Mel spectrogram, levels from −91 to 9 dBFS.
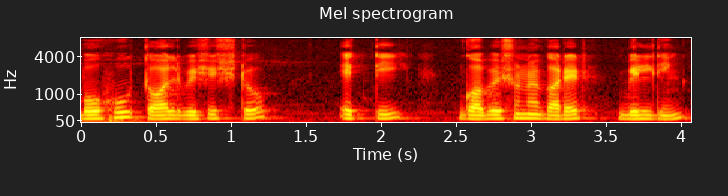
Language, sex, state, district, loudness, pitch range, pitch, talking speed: Bengali, male, West Bengal, Darjeeling, -20 LUFS, 130-150 Hz, 140 Hz, 105 wpm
